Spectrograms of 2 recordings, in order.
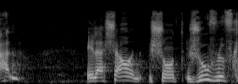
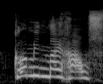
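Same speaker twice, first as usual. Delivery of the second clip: put-on small, high-pitched, perched little voice. Retelling inviting a woman home after she said she was alone, in a put-on little high voice. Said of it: "Avec cette voix-là".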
